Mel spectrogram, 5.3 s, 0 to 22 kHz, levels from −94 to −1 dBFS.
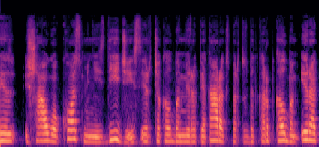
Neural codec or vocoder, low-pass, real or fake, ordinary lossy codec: none; 14.4 kHz; real; MP3, 96 kbps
